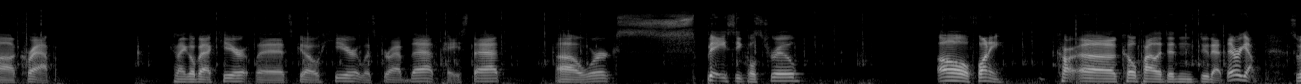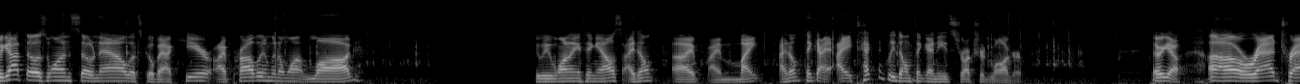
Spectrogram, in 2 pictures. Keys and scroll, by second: 0.0-0.8 typing, 1.4 ctrl+^, 2.2-11.9 typing, 4.5 ctrl+c, 8.6 ctrl+c, 11.0 ctrl+c, 12.0 Return, 12.3 alt++, 13.0 alt+{, 13.4-16.7 typing, 13.6 ctrl+c, 14.3 ctrl+^, 16.9 ctrl+c, 17.2 ctrl+^, 17.6 ctrl+^, 17.7-24.0 typing, 22.0 ctrl+^.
